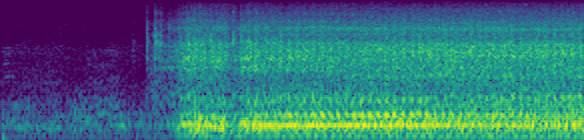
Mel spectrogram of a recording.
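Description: FRC competition robot's intake and conveyor rollers switching on about a second in and then running steadily: electric motors whining with a hum of rows of spinning compliant wheels, as a foam power cell is drawn in.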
